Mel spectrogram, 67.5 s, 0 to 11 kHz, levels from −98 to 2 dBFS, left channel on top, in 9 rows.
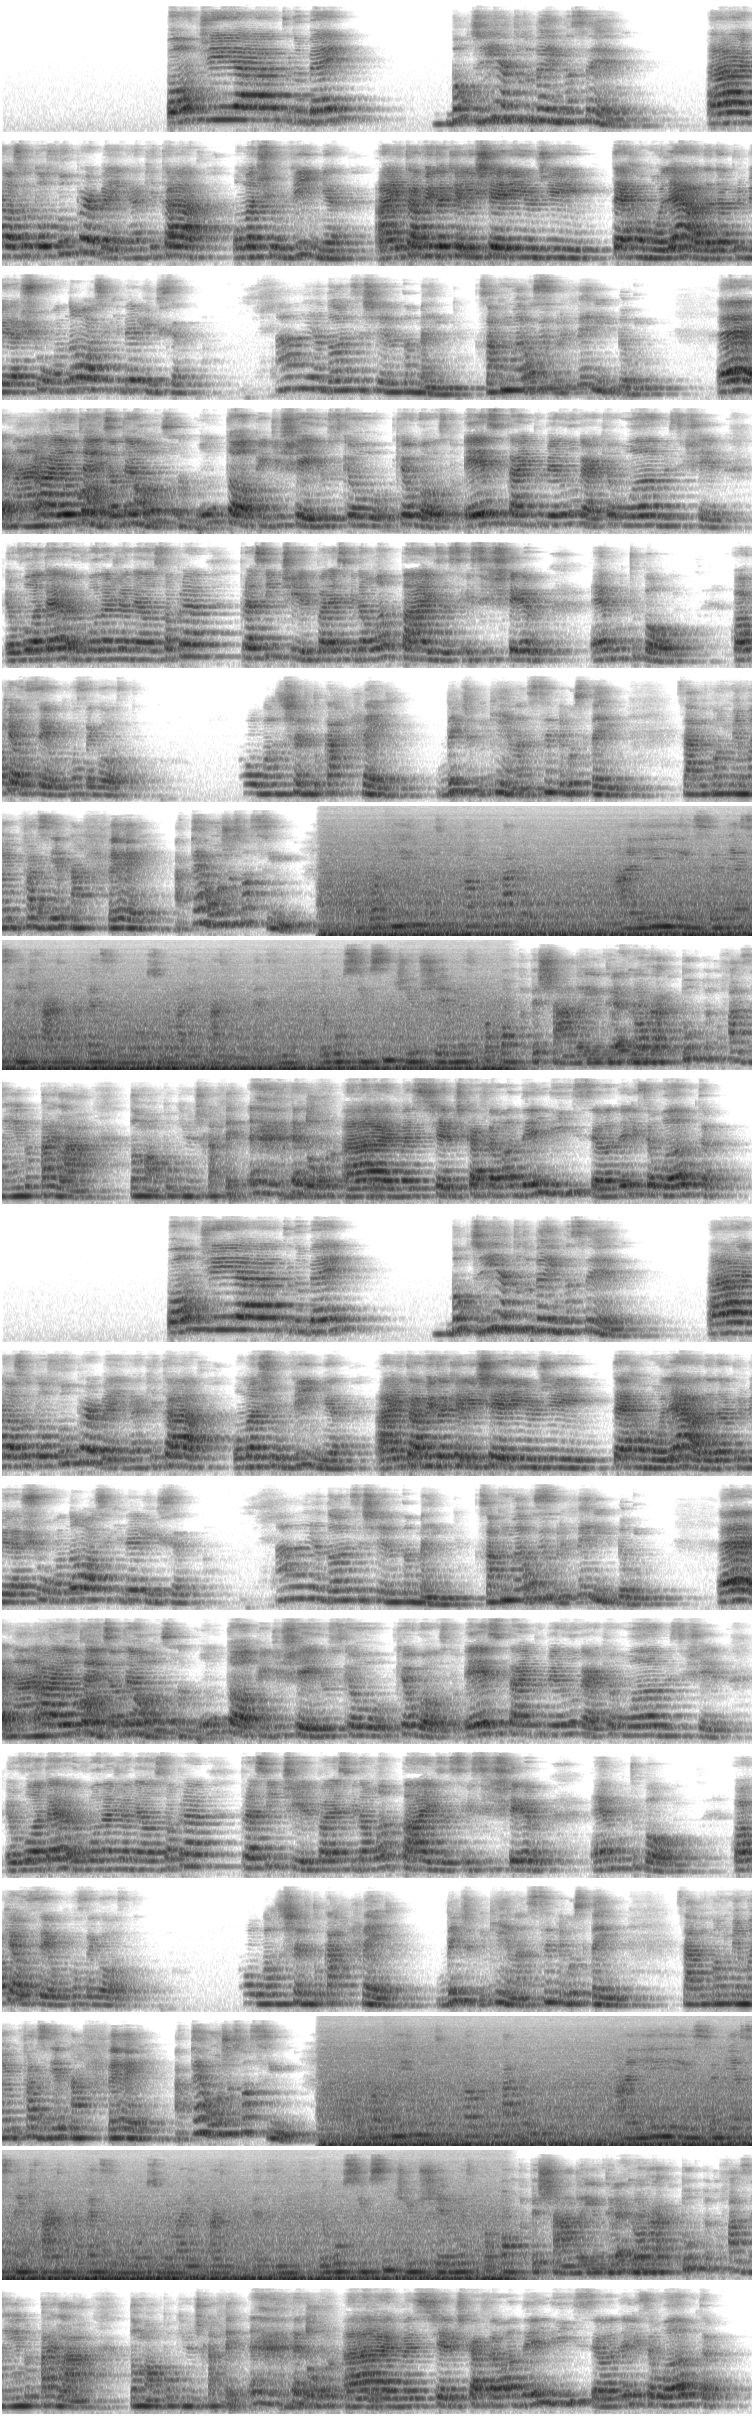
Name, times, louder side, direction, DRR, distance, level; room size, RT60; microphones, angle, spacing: voice 1, 1.7-3.4 7.1-9.5 9.8-10.9 11.2-13.3 13.6-16.8 20.5-20.6 22.2-29.7 30.0-32.0 32.4-35.4 35.9-36.7 37.3-38.7 48.5-48.9 58.6-59.1 62.5-63.1 63.4-67.1, left 2 dB, 80° left, -4 dB, 1.0 m, -22 dB
voice 2, 4.3-6.2 17.7-19.5 19.8-21.4 22.5-24.5 39.9-41.4 41.9-43.7 44.3-48.0 48.5-50.6 51.1-62.4 62.8-63.4 63.6-63.8, equal, 15° right, -3 dB, 0.4 m, -25 dB
sound 1, 48.1-57.6, equal, 80° right, 0.8 m, -19 dB
2.5 x 2.3 x 2.4 m, 0.78 s
head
